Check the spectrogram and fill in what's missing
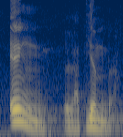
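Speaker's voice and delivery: "en" very drawn out, then a pause; stress on EN. Shown as a demonstration. Preacher explaining Moses is now inside, "en" stretched and stressed. Repeats the contrast with desde.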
